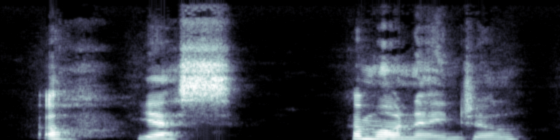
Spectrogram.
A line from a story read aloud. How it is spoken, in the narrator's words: Crowley gasped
